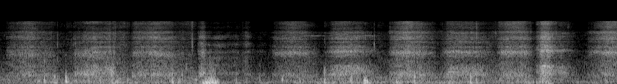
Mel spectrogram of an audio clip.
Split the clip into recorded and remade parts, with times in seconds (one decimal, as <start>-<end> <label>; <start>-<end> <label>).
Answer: 0.0-0.8 recorded; 0.8-2.0 remade; 2.0-4.0 recorded; 4.0-5.4 remade; 5.4-6.2 recorded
